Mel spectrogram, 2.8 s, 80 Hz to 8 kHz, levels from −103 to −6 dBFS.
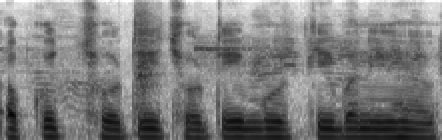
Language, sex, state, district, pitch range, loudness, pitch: Hindi, male, Uttar Pradesh, Lucknow, 125-130 Hz, -17 LUFS, 125 Hz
